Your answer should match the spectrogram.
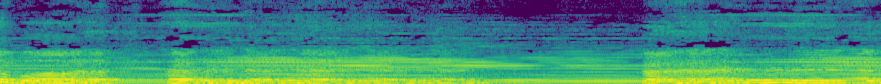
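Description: A woman singing a Carnatic melodic phrase with constant wavering ornaments (gamakas), over a steady drone. She pauses briefly a little before three seconds in, then goes on.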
